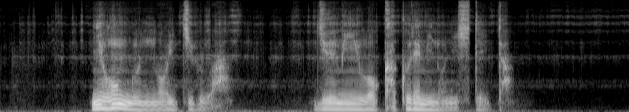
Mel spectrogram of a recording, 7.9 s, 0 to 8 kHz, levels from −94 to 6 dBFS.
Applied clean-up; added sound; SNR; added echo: neural separator model SepFormer DNS4.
